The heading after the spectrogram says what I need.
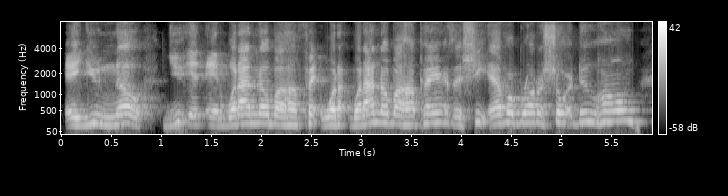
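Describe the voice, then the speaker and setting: High-voiced man, emphatic casual chat. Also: fairly even intonation, brisk. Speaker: podcast co-host.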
